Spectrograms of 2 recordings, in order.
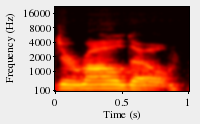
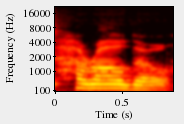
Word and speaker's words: Geraldo: Q reader so now she pronounced his name with a g' Geraldo that's the English pronunciation the Spanish is Geraldo Geraldo so number 1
